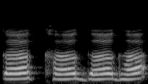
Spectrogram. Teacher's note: व्यंजनों का वर्गीकरण व उच्चारण स्थान कंठ कंठ से है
